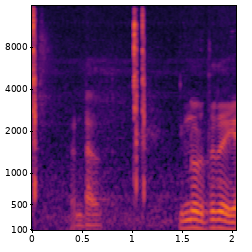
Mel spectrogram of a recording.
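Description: Three sharp clicks: one at the start and a quick pair about a second in, in a pause between a man's words. His voice comes back near the end.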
